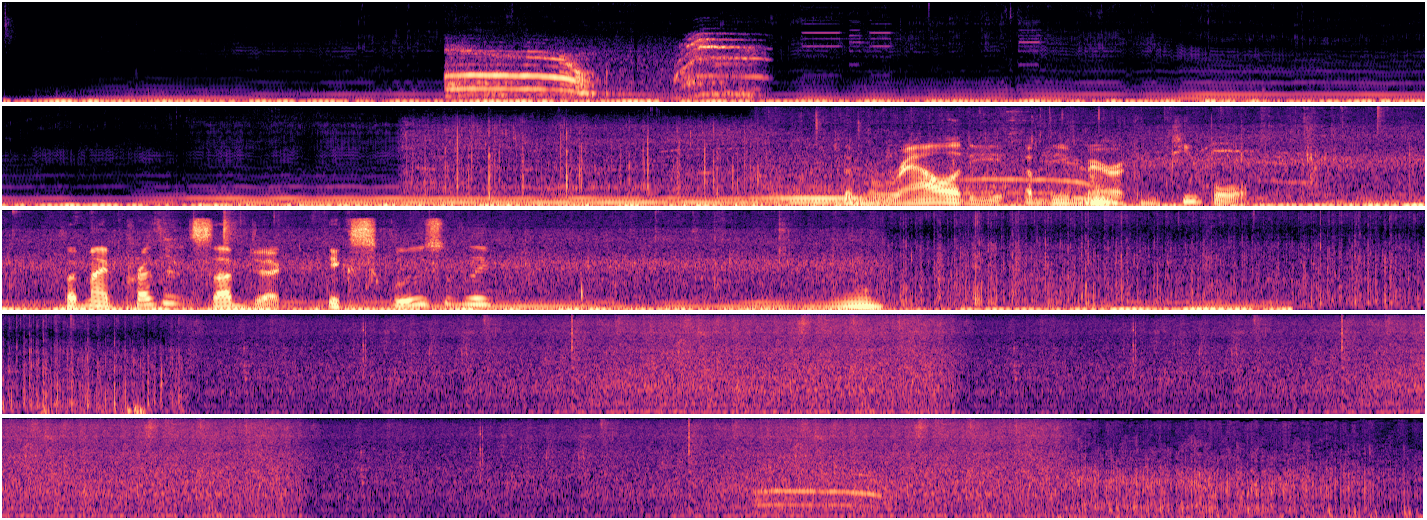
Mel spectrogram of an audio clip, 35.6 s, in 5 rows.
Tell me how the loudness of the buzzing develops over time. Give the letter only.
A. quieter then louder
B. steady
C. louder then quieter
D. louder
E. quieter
D.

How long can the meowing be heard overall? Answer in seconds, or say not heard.
4 s.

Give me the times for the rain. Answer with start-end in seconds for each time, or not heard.
9.1-35.5.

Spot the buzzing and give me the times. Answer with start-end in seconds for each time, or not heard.
0.0-20.7.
